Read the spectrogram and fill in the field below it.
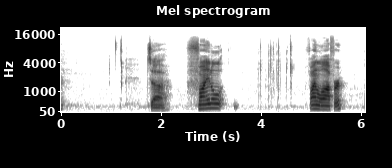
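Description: A plastic wrapper crinkles softly in a hand.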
